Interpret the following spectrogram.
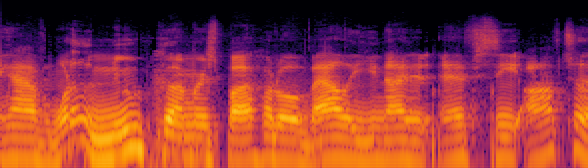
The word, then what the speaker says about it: Pájaro: But now let's go to NorCal as we have one of the newcomers, Pájaro Valley United FC, off to a 3-0-0 start.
